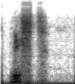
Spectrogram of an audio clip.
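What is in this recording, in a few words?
"wist", Dutch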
